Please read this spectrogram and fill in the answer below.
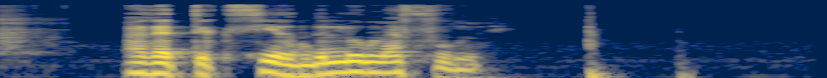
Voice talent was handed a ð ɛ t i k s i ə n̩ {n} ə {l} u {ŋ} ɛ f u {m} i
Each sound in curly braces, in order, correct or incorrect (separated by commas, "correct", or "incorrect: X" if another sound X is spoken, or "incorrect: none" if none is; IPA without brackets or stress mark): incorrect: d, correct, incorrect: m, correct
